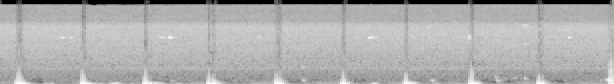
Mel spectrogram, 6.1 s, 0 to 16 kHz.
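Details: Own heartbeat recorded lying on a pillow, audio amplified; uploader wonders about arrhythmia and says it gets odd toward the end: dull, muffled, somewhat uneven thumps about 90 a minute over steady hiss.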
